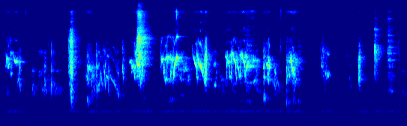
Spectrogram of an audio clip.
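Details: Budgerigars in a captive breeding group, chattering and singing: rapid overlapping scratchy warbles and chirps, loud harsh notes mid-way, fading into sparse chirps.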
